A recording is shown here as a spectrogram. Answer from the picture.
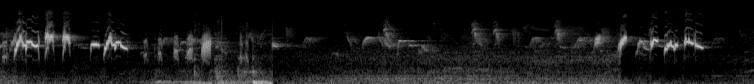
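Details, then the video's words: Red-whiskered bulbul used as a decoy, giving its fighting song to call in wild birds; bright warbled phrases at the start and again near the end, separated by a quieter stretch with low rumbling background noise. "Chào mào mồi hót đấu gọi bổi căng lửa"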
